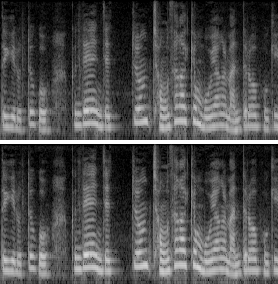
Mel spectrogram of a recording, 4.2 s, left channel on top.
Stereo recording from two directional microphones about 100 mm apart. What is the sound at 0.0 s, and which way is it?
Speech, 30° right (ahead or behind).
